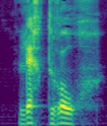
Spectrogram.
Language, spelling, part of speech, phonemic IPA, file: Dutch, legt droog, verb, /ˈlɛxt ˈdrox/, Nl-legt droog.ogg
- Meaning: inflection of droogleggen: 1. second/third-person singular present indicative 2. plural imperative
